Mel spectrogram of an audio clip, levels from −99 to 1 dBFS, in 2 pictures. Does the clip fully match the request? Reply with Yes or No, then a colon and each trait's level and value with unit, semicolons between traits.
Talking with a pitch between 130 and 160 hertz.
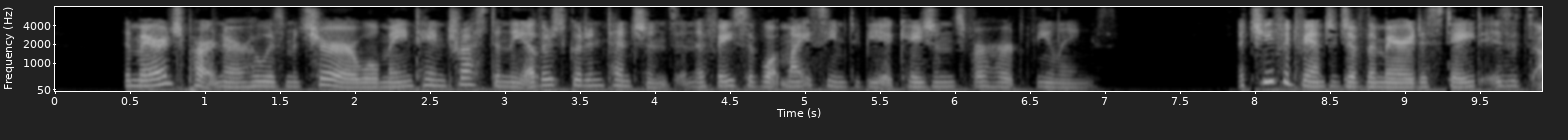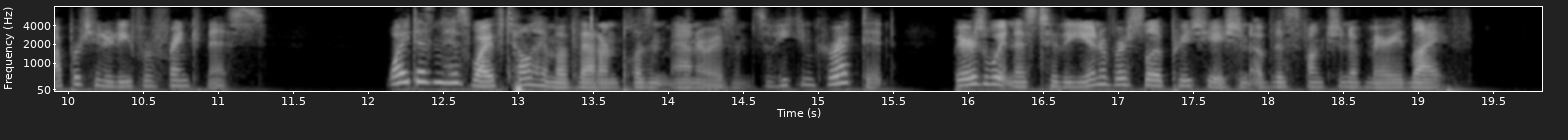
No: medium, 175 Hz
